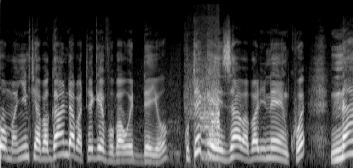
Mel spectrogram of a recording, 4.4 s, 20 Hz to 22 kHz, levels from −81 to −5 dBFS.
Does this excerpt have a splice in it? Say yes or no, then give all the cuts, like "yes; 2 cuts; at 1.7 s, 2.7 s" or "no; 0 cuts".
yes; 1 cut; at 2.3 s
